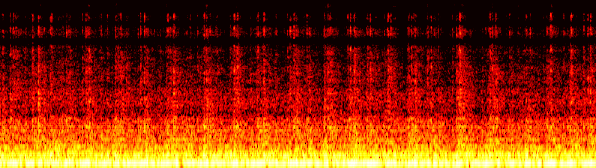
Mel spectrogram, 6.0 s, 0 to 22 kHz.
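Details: Morgan Machine-built open V8 (about 358 cu in) race engine in a Harris car, EQ heads, likely Edelbrock Victor Jr two-barrel intake, started after sitting a week and a half to refill an unhooked fuel line: deep, loud, steady burble holding even idle, no knocks or misses; normal idle.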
